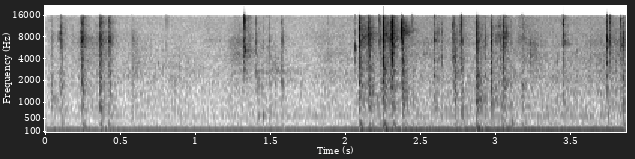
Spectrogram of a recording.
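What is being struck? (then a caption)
Laptop keyboard with plastic keys. Fingertips of both hands type on the white plastic keys of a silver laptop resting on a padded sleeve. Light, bright key clicks patter in an uneven rhythm over a steady low hum, growing denser and slightly louder in the second half.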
